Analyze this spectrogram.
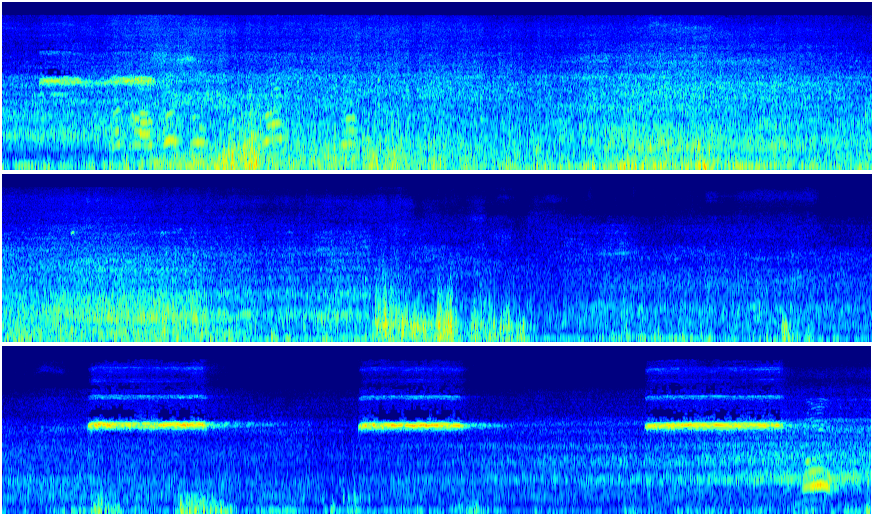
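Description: A pack of racing bicycles whirs past.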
